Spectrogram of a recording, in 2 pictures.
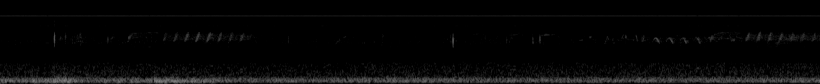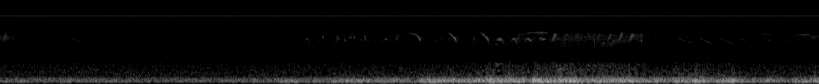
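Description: A bird's calls: four short phrases of quick, high chirping notes, each a second or two long and several seconds apart. Wind rumbles on the microphone underneath and grows louder near the end, and a faint constant high whine runs throughout.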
